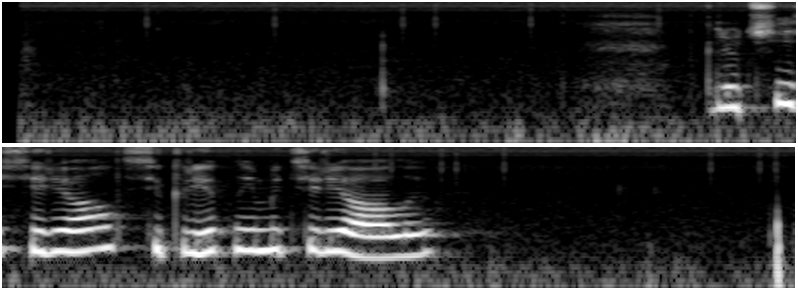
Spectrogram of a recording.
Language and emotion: Russian, sad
